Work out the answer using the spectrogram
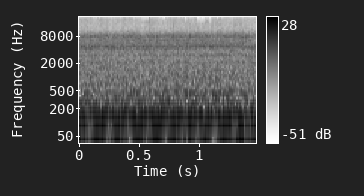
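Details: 1989 Jeep Cherokee XJ Renix with intermittent fuel pump cut-out and stalling while driving; smooth steady low idle hum, no stumble or dropout; tapping on relay failed to reproduce the fault, engine idling normally.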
